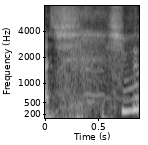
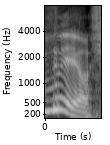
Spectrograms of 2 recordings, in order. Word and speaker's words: 휴: 아, 쉬. 휴예요.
